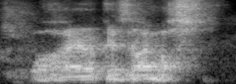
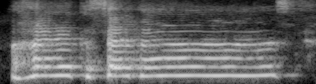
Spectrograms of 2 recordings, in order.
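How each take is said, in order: First: It is said in a gruff, masculine style. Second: It is said in a soft, feminine style.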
